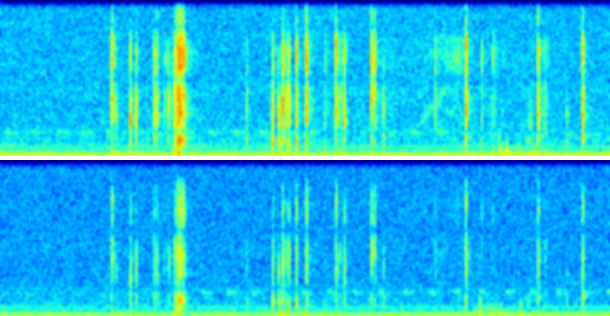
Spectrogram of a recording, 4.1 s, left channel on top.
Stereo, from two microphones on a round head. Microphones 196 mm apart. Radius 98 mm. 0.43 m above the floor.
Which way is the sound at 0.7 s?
60° left (ahead or behind).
